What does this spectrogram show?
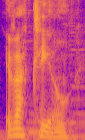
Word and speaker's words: Heraklion: In the central north coast of the island lies its capital city of Heraklion, or more properly pronounced, Heraklion.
